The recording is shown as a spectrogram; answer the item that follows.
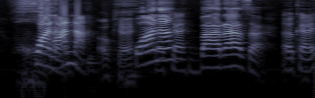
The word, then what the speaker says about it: Juana: Like I butchered Moana? it. I apologize. Or- No, Juana. Juana.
